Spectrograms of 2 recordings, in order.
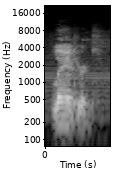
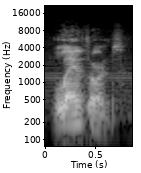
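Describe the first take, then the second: First: The middle consonant is a plain t sound. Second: The middle consonant is a th sound. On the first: This is how the word is said today. The speaker calls it right. "we say lanterns. Just like that" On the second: This is an old way of saying the word. The speaker calls it wrong. "L A N T H O R N S. Lanthorns. Maybe that was how originally uh, it was uh, spoken"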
